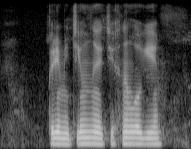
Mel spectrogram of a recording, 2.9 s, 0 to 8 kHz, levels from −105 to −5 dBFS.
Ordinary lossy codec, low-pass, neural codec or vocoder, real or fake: none; 7.2 kHz; none; real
